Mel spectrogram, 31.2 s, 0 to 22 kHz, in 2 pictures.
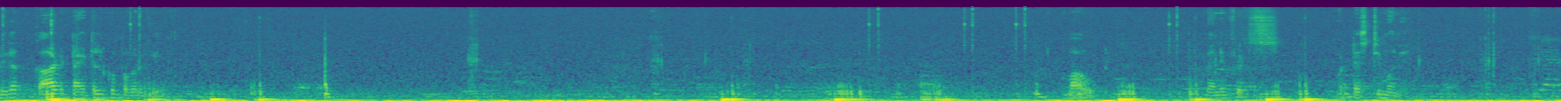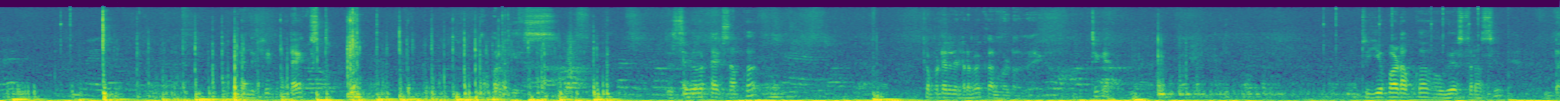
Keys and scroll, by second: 21.2 ctrl+s, 21.6 alt+Tab.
